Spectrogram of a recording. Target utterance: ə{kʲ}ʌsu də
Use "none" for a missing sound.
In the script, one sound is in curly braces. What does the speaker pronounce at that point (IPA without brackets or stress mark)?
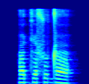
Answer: kʲ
